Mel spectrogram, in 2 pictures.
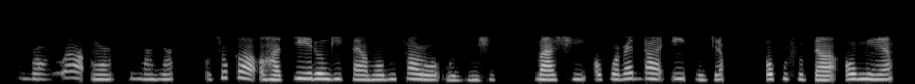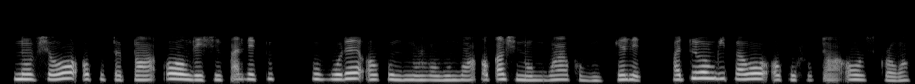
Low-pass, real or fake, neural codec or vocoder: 3.6 kHz; fake; autoencoder, 44.1 kHz, a latent of 192 numbers a frame, MeloTTS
